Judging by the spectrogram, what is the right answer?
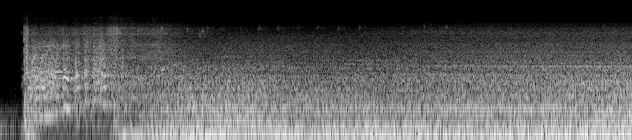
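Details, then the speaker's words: Truck engine at idle after replacing spark plugs and ignition coils: starts at once and settles into a smooth, even idle, all cylinders firing; before, two misfiring cylinders made it shake out of balance. "i mean you'd feel it shaking like i said it was out of balance because two cylinders weren't firing right um but when i crank it up just now it's smooth it's really"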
